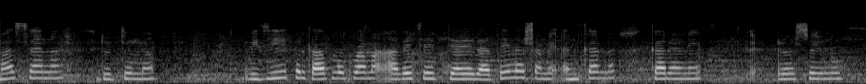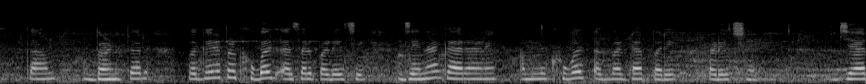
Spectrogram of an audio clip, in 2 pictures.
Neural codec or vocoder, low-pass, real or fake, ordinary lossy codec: codec, 16 kHz, 8 kbps, FreqCodec, larger model; 7.2 kHz; fake; Opus, 24 kbps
